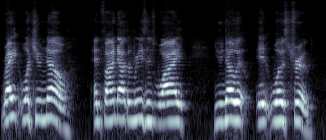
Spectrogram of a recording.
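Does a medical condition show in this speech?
Yes: cerebral palsy; walks with crutches.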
